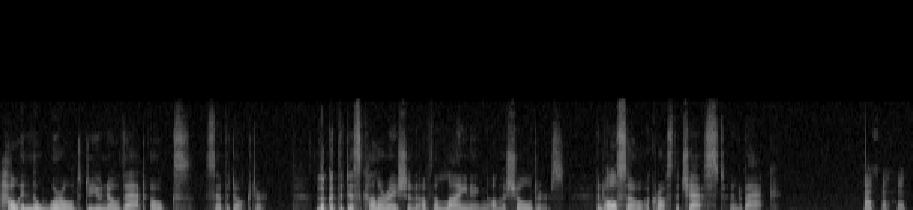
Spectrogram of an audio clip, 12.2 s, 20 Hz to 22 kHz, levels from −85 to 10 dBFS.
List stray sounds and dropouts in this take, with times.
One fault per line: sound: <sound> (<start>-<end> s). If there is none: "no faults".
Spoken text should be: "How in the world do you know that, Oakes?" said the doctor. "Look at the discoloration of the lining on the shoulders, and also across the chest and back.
sound: laugh (11.5-12.1 s)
